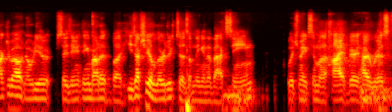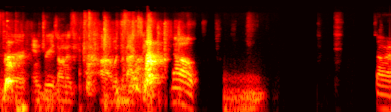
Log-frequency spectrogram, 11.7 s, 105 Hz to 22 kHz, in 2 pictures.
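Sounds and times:
speech: 0.0s - 9.7s, 11.6s - 11.7s
dog barking: 5.9s - 6.3s, 7.9s - 8.4s.

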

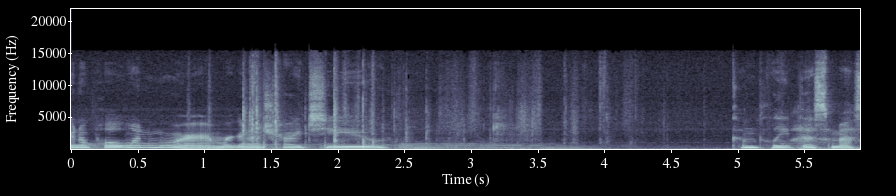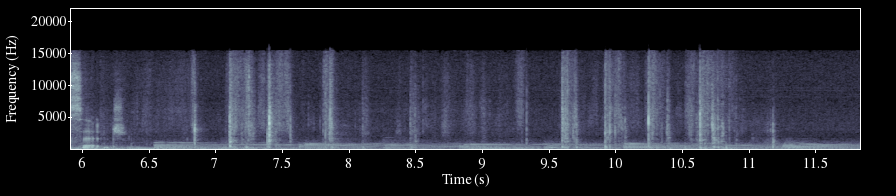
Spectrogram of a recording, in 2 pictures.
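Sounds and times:
speech: 0.0s - 2.8s, 5.0s - 6.6s
soft steady music: 0.0s - 11.8s
deck of cards shuffling: 1.0s - 4.5s, 6.5s - 11.3s.

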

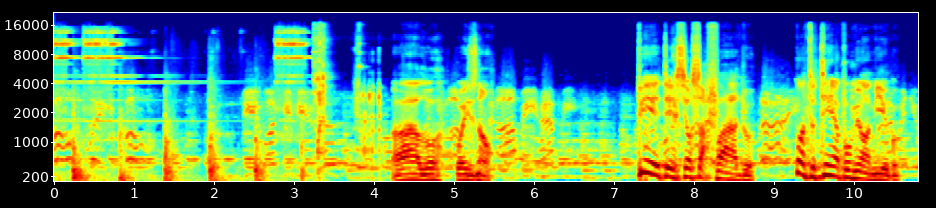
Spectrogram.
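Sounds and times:
telephone ringing: 0.0s - 4.2s
speech: 4.2s - 5.6s, 7.4s - 10.7s.

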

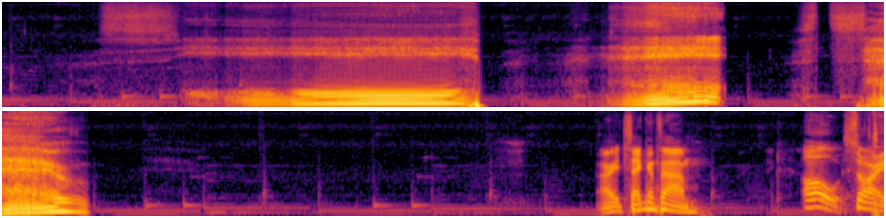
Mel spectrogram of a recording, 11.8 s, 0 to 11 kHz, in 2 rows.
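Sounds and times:
voice singing breathy phrases played in reverse: 0.5s - 6.5s
speech: 10.0s - 10.6s, 11.2s - 11.7s.

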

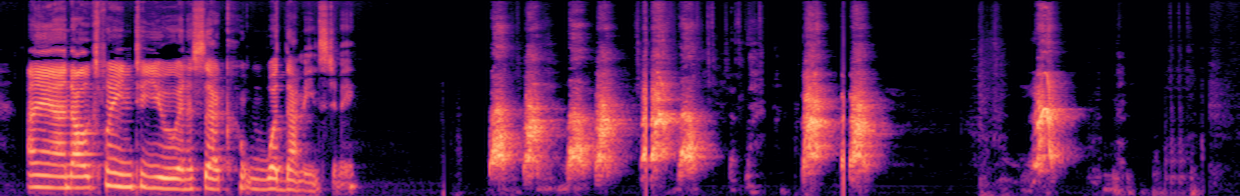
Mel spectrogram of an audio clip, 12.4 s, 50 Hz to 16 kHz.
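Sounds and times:
speech: 0.3s - 3.6s
dogs barking: 4.9s - 7.3s, 8.0s - 9.0s, 10.3s - 10.9s.

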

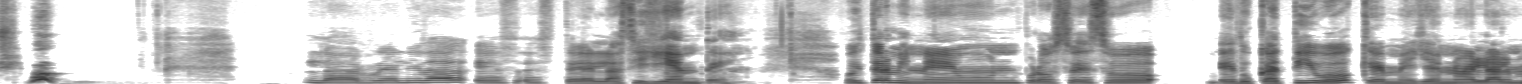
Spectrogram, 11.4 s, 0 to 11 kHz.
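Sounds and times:
dog barking at night: 0.0s - 0.5s
speech: 2.3s - 5.6s, 6.3s - 11.4s.

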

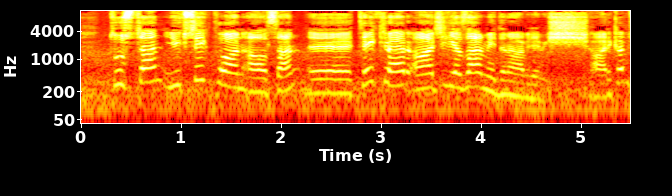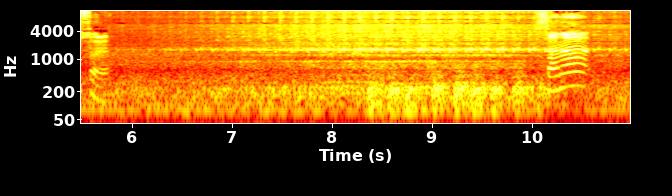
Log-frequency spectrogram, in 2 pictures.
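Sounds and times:
speech: 0.3s - 5.9s, 10.1s - 10.7s
heavy military truck engine running: 5.4s - 10.9s.

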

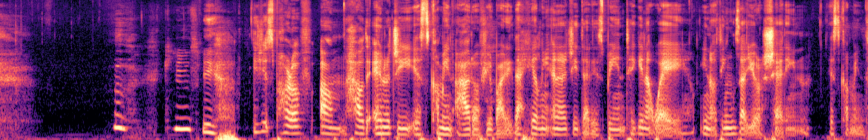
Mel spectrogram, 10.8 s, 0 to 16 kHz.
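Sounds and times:
long breathy yawn ending in a voiced tonal sound: 1.4s - 1.8s
speech: 2.4s - 10.8s.

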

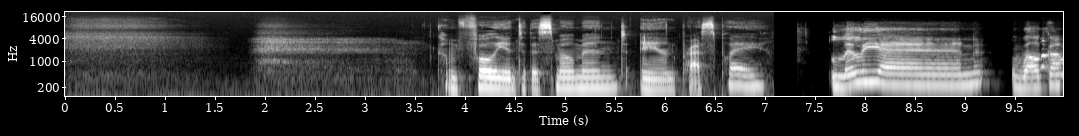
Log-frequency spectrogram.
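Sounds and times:
slow deep breath: 0.0s - 3.7s
speech: 3.8s - 7.1s, 7.7s - 9.9s.

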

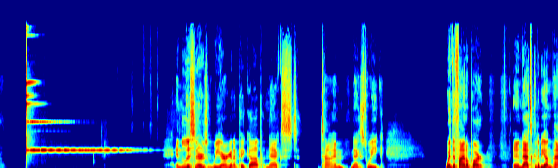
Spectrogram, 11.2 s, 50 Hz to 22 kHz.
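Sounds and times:
bell ding from an iPhone: 0.5s - 3.2s
speech: 3.5s - 7.9s, 8.9s - 11.1s.

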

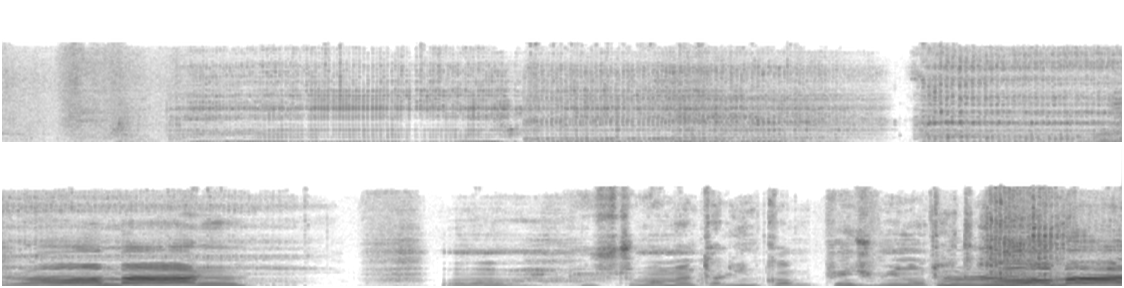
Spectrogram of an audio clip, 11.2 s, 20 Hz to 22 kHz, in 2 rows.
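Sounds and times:
person snoring loudly while asleep: 0.8s - 7.2s
speech: 2.4s - 2.9s, 5.5s - 7.0s, 7.8s - 11.1s.

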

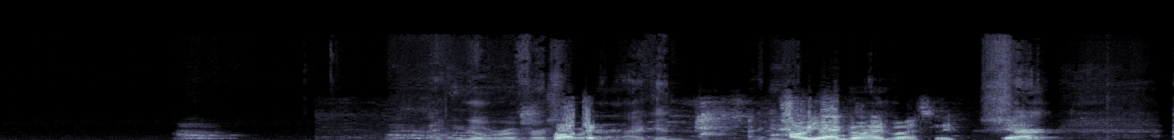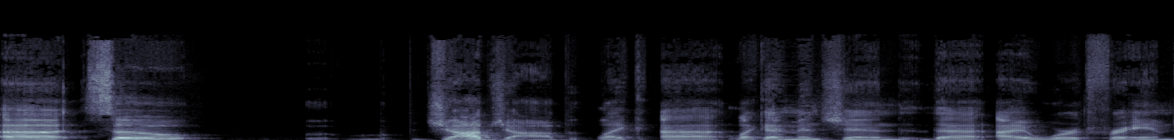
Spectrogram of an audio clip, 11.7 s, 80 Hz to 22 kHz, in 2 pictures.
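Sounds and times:
dog barking: 0.9s - 1.2s, 1.9s - 2.3s
speech: 2.2s - 6.9s, 7.7s - 11.7s.

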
